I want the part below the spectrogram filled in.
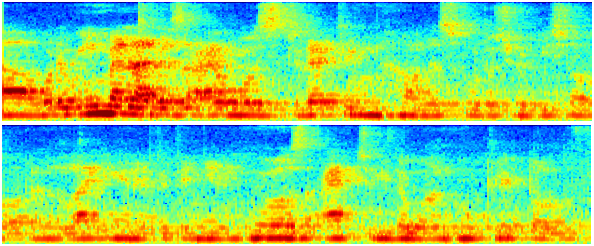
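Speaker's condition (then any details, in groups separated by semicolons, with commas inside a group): No condition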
